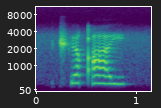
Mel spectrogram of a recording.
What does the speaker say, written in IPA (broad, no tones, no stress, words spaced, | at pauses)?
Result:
t͡ʃʼyqʼaj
